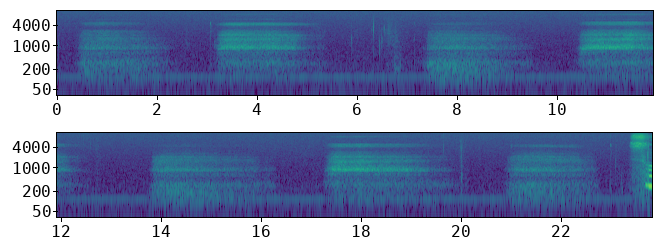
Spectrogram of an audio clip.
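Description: Deep breathing while holding a yoga bridge pose: slow, even inhale and exhale cycles, each lasting a couple of seconds and audibly rushing, repeated about seven times close to the mic over a faint low hum.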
